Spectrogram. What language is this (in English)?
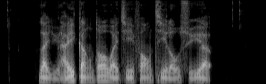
Cantonese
